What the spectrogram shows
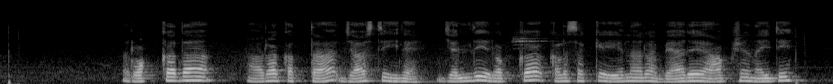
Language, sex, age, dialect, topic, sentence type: Kannada, male, 41-45, Central, banking, question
